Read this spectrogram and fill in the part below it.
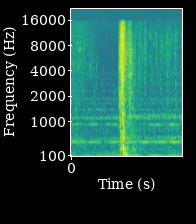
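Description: A clawed hand thuds down onto a wooden bench.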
